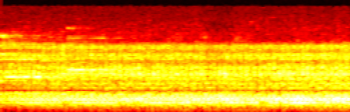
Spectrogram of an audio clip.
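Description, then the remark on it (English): A creaky old rented truck rumbles steadily as it drives toward Barnesboro, a dense, continuous engine drone that stays loud throughout, with no voices. “I rented a creaky old truck and headed for Barnesboro.”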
